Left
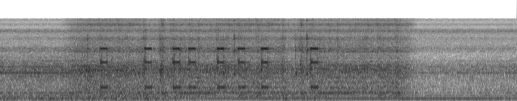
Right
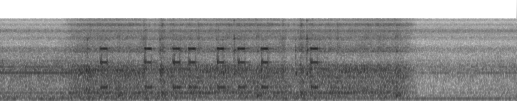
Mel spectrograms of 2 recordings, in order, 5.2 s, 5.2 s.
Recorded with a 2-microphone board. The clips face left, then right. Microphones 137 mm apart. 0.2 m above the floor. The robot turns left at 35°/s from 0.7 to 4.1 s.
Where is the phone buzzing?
No phone buzzing in this recording.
